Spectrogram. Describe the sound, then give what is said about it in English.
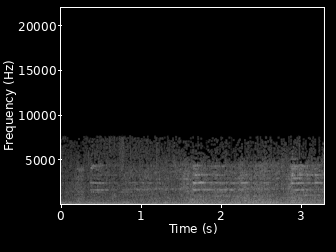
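A train rumbles steadily with broad, hissing mechanical noise, a few thin high tones and squeals rising briefly over the churning sound as it gets under way. No voices are heard. “3 years later, I put him on the train to go home.”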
